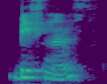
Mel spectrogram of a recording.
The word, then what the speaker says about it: business: vamos a saber que en estas palabras la i no se pronuncia vamos a pretender que no está que no existe la vamos a ignorar bien y estas palabras son business Friends muy bien el día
